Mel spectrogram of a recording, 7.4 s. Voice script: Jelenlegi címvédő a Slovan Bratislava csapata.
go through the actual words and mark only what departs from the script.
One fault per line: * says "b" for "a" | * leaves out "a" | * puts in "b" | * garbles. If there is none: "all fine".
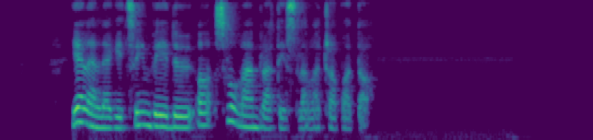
all fine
